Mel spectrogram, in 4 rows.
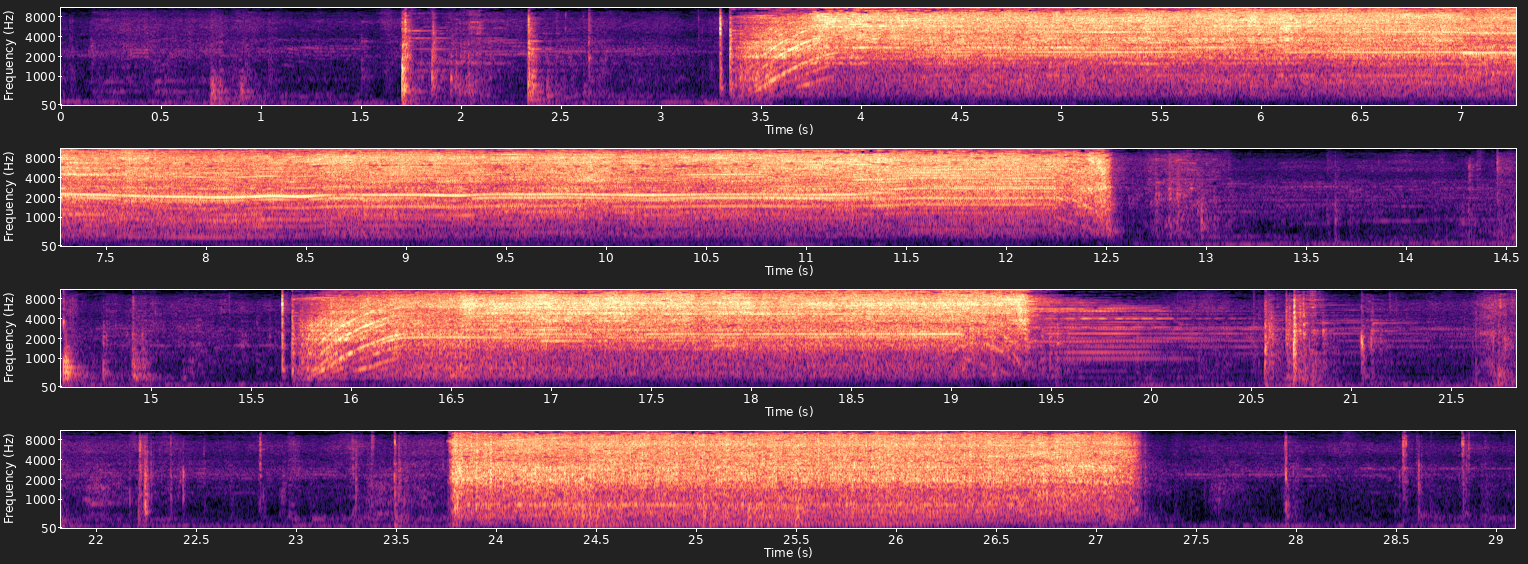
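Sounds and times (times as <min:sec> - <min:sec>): circular saw cutting wood: 0:03.3 - 0:12.7, 0:15.7 - 0:20.0, 0:23.8 - 0:27.3.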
